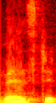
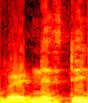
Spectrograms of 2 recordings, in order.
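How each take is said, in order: First: The middle d is silent. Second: The middle d is sounded. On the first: The speaker calls it right. "डी silent रहता है" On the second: The speaker calls it wrong. "देखो वेडनेसडे नहीं पढ़ते इसको"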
